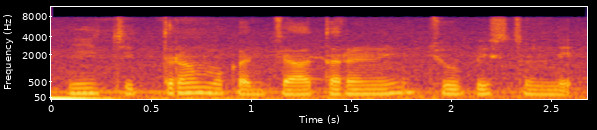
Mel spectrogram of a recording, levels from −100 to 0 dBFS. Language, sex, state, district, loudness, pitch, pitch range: Telugu, male, Telangana, Hyderabad, -16 LUFS, 135 Hz, 125-145 Hz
